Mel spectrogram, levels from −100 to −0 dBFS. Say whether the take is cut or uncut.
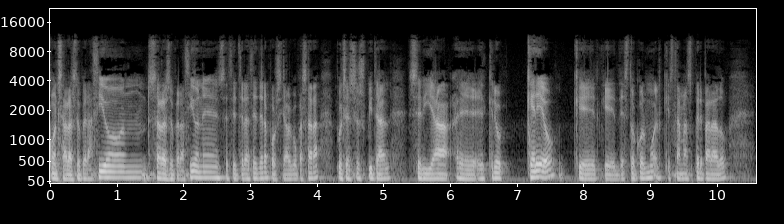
uncut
